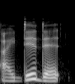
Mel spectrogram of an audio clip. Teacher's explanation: now the D connects to the it.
